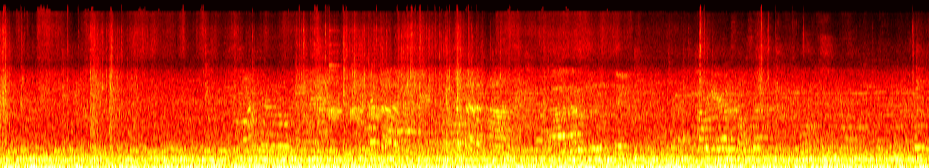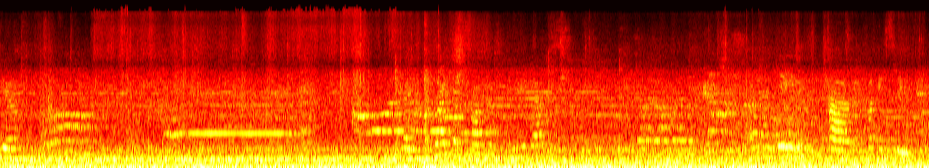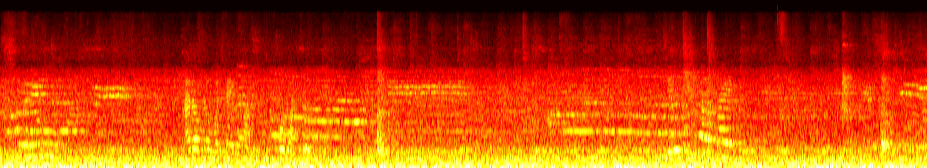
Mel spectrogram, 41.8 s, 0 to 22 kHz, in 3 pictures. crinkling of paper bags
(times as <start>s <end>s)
0.0s 2.4s, 3.8s 9.0s, 10.4s 12.0s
